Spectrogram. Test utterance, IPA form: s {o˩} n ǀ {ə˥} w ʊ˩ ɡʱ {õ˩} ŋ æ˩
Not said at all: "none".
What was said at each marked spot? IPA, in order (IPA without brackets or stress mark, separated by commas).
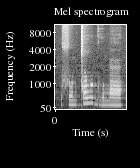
o˩, œ˥, o˩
